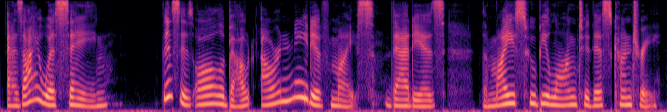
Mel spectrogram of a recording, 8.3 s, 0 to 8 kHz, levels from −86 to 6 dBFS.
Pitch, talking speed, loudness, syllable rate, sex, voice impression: 210 Hz, 145 wpm, -17 LUFS, 3.7 syllables/s, female, feminine, adult-like, slightly bright, soft, slightly muffled, slightly intellectual, slightly calm, elegant, slightly sharp, slightly modest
